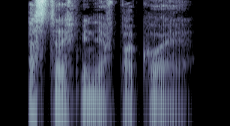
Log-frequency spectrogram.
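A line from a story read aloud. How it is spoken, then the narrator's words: Mutter. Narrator (Russian): буркнул Мати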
